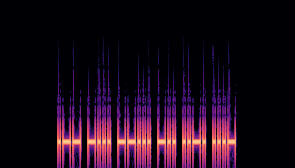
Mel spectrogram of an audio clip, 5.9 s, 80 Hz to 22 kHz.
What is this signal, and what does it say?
Morse code, heard as a keyed tone, about 24 wpm, 700 Hz. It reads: WB7DFV
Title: Speed Racing - USA Call Signs 20wpm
